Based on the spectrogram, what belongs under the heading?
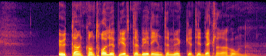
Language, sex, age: Swedish, male, 38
